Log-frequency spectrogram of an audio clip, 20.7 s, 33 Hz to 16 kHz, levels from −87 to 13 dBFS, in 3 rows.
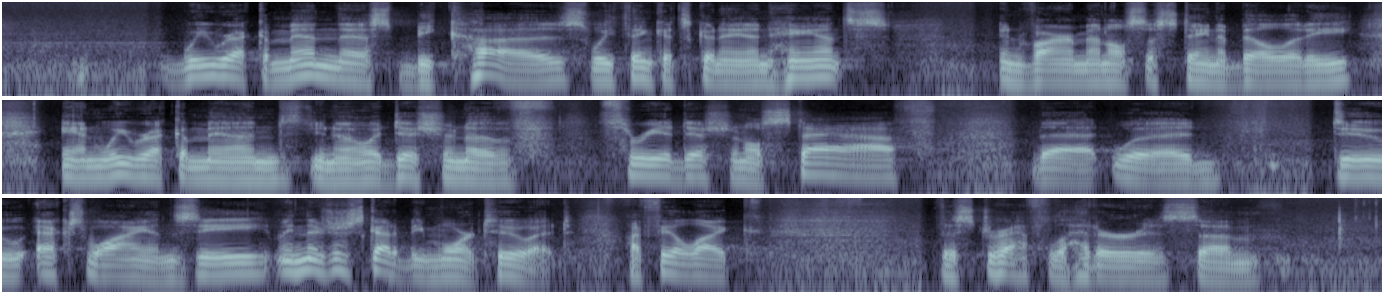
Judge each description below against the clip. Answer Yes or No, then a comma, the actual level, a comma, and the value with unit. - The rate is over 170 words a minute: No, slow, 135 wpm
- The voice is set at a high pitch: No, very low, 95 Hz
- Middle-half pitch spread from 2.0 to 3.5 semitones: No, average, 3.9 semitones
